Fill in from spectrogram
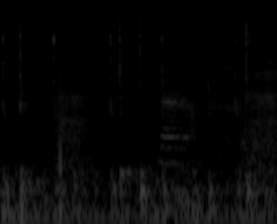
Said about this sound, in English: Typing.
